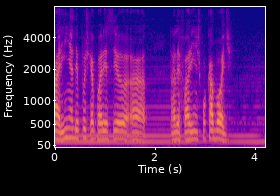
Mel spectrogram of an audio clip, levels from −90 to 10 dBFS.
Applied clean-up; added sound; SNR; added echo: none; Bowed string instrument; 15 dB; none.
